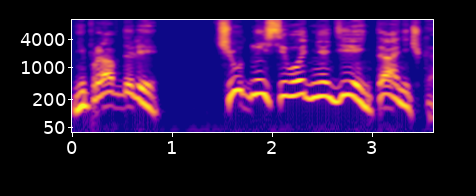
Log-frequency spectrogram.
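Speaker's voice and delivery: loud, very high-pitched voice. A father calls toward the open window to his daughter Tanechka, speaking loudly. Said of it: "громко проговорил".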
